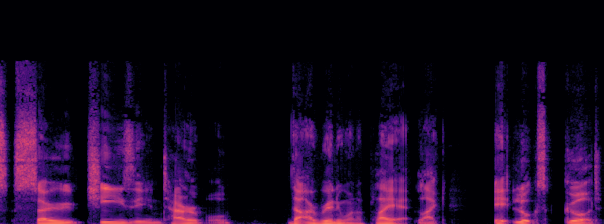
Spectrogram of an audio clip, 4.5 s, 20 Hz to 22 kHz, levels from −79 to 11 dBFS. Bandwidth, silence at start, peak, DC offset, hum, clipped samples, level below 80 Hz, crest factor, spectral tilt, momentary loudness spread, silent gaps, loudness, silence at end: 16.5 kHz; 0 s; -2 dBFS; under 0.1%; none; under 0.1%; -58 dBFS; 18 dB; -4.5 dB/octave; 9 LU; none; -21 LUFS; 0.05 s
